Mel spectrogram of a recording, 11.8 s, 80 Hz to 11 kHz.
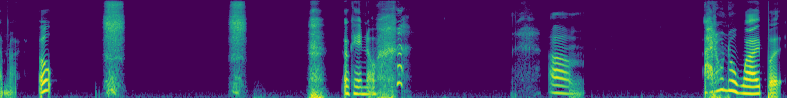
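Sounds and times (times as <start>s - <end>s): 
speech: 0.6s - 0.8s, 1.5s - 1.9s, 5.2s - 6.1s, 8.2s - 8.8s, 10.6s - 11.8s
sharp hissing breaths of an aborted sneeze: 1.6s - 2.0s, 3.4s - 3.8s.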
